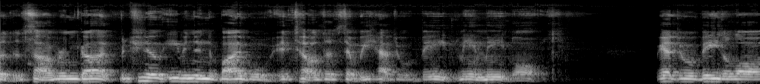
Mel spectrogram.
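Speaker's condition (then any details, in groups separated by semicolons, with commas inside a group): Cerebral palsy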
